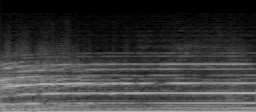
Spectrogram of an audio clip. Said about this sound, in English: That somebody took video of the actual siren. It also sounds like there's like the movie music underneath it. You hear that? Like they literally took it off of YouTube.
